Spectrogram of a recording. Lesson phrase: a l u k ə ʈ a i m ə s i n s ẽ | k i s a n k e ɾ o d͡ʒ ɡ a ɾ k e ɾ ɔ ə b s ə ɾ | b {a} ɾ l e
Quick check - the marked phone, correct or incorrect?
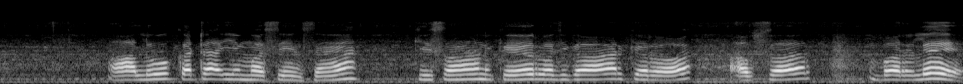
incorrect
